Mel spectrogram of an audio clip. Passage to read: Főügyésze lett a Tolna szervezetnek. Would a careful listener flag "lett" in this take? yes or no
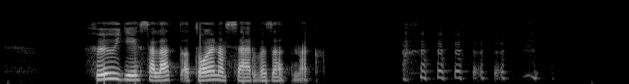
no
